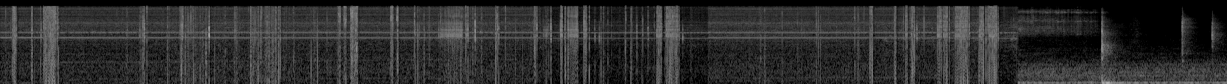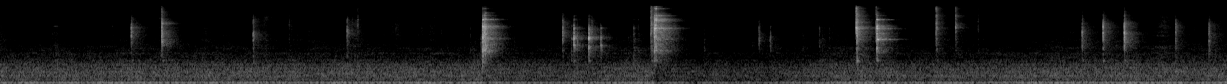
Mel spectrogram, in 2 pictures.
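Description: Scattered metallic clicks and clinks of parts and hand tools being handled over a steady hum. For about the first ten seconds a hissy background with a steady high whine sits under dense clicking, then it cuts off abruptly, leaving a low hum and sparser clinks.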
